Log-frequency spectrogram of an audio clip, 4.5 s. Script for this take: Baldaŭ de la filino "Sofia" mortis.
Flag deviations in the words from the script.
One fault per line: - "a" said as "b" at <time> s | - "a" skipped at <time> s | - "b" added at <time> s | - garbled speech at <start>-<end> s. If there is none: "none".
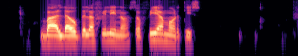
none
